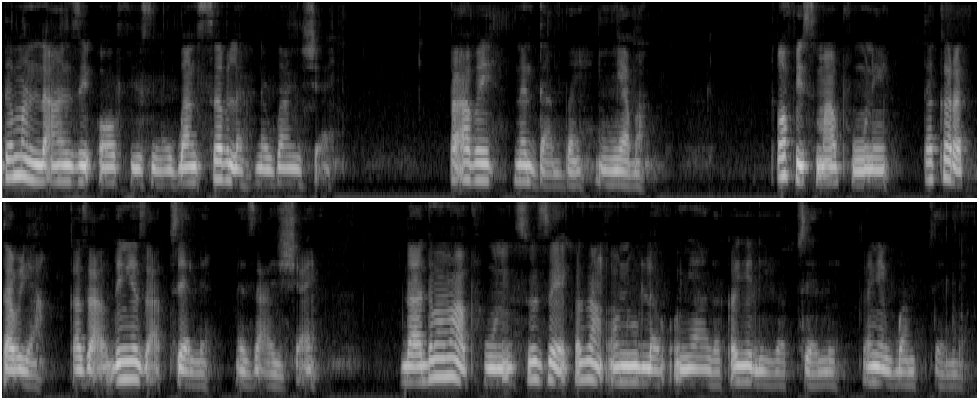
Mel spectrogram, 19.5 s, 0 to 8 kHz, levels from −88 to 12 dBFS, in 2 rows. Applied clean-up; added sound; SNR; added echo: none; none; none; none.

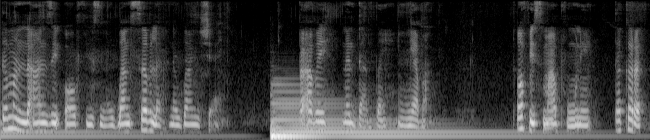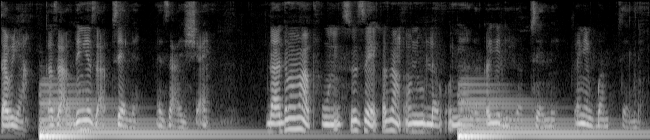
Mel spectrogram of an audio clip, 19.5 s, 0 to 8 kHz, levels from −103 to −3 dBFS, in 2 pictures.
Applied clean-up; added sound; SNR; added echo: none; Bowed string instrument; -4 dB; none.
